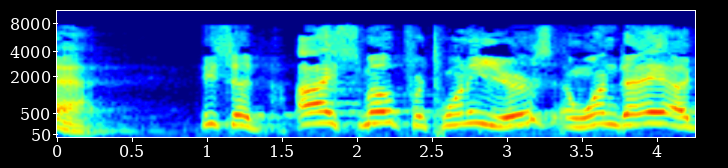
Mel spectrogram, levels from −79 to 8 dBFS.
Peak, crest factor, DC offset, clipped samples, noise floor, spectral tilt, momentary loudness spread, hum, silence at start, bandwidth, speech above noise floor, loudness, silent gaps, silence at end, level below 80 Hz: -2 dBFS; 16 dB; under 0.1%; under 0.1%; -53 dBFS; -4 dB/octave; 10 LU; none; 0 s; 8 kHz; 38 dB; -16 LUFS; none; 0 s; -60 dBFS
